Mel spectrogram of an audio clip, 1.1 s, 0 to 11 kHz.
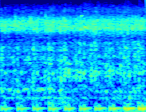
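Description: A Kawasaki Versys 650 motorcycle at low speed with the clutch released thumps out a rapid, regular engine pulse, close and fairly loud, rising slightly toward the end.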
